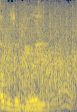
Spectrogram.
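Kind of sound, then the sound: crowd, applause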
